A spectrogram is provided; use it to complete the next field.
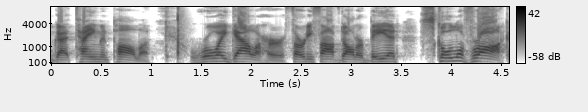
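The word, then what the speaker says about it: Gallagher: and I just found out recently it's not pronounced gallager Roy gallagur this is called calling card this is a Japanese pressing this is what I'm used to seeing near mitt minus and pristine Roy Gallaher it has the Japanese inner sleeve with it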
